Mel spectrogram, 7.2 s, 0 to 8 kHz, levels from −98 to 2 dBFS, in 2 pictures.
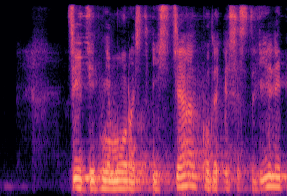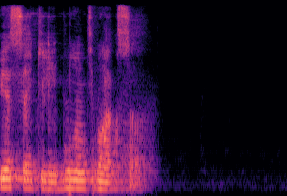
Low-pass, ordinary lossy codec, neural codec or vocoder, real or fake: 7.2 kHz; MP3, 64 kbps; codec, 44.1 kHz, 3.4 kbps, Pupu-Codec; fake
